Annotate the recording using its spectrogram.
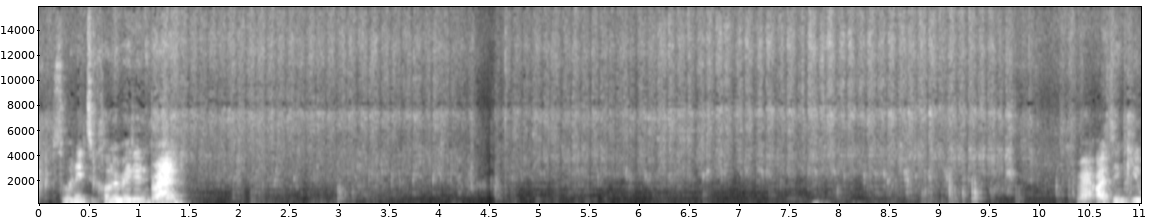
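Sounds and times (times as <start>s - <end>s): colouring scribbling on paper: 0.5s - 11.0s.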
